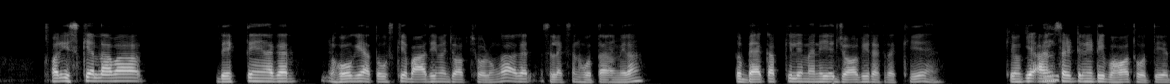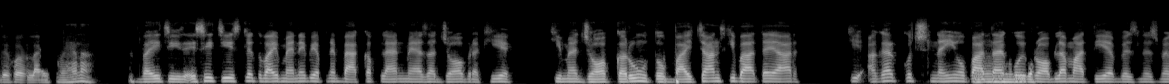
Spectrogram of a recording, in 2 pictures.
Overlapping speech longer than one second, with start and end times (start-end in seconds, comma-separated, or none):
none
